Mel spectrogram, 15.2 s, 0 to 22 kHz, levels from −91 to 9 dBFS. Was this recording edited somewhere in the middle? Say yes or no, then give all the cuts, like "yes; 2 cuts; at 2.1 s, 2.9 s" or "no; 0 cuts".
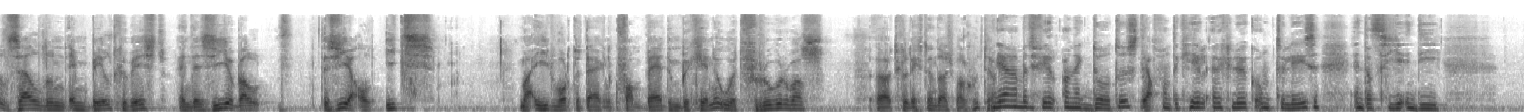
yes; 2 cuts; at 1.7 s, 8.7 s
